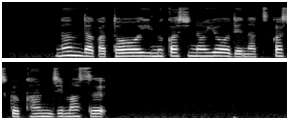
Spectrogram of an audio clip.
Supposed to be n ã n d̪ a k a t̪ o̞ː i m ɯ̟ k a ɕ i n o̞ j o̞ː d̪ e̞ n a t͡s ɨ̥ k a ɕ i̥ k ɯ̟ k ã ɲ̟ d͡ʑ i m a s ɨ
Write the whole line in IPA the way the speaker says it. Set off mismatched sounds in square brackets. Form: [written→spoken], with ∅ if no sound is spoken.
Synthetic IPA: n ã n d̪ a k a t̪ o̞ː i m ɯ̟ k a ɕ i n o̞ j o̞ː d̪ e̞ n a t͡s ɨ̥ k a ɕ i̥ k ɯ̟ k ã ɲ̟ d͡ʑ i m a s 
